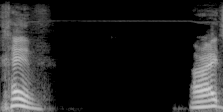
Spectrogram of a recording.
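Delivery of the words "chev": Chev said with a throaty ch and short e; Hebrew syllable demo. Shown as a demonstration. Teacher sounds out Chaf with Segol, careful Hebrew pronunciation. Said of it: "with a Veit behind it".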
